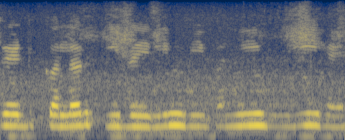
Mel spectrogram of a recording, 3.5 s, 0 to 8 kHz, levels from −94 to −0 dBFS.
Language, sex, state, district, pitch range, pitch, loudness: Hindi, female, Uttar Pradesh, Lucknow, 200-210 Hz, 205 Hz, -17 LUFS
